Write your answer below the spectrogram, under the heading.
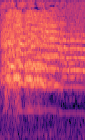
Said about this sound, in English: Suddenly, with one final piercing scream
